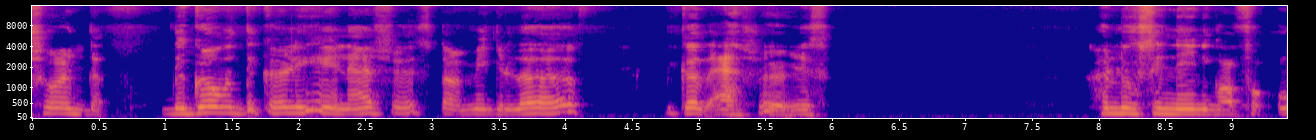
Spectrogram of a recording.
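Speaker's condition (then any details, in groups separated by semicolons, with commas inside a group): Cerebral palsy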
